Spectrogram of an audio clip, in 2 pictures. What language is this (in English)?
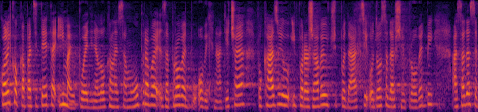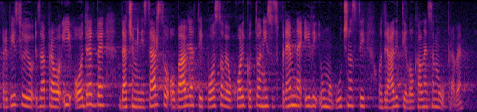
Croatian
